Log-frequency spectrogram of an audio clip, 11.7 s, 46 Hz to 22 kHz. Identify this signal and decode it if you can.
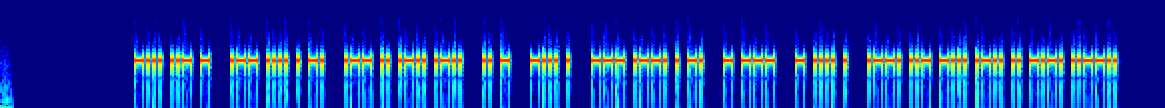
Morse code, heard as a keyed tone, about 40 wpm, 700 Hz. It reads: BUT WHEN WILL IT BE OPEN TO THE PUBLIC?
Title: Sentences from Top 1000 Words - Review Part 3 - 40wpm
